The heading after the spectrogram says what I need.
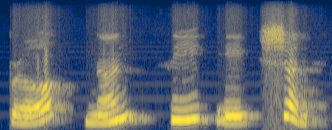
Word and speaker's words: pronunciation: तो इसमें जो प्राइमरी स्लेबल स्ट्रेस रहेगा वो ए पे रहेगा। राइट? और जो सेकेंडरी स्लेबल स्ट्रेस रहेगा वो नन पे रहेगा। मैं आपको बोल के दिखाती हूं। हम कैसे बोलेंगे? प्र नन सी ए शन। तो हम नन आप जिसको गलत बोलते आ रहे हैं आप बोलते हैं नाउन। नाउन नहीं है नन।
